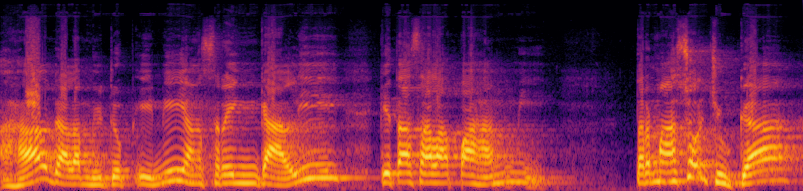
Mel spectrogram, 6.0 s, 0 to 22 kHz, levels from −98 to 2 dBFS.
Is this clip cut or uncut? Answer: uncut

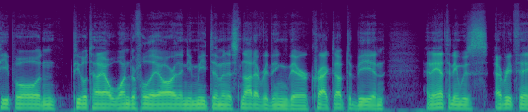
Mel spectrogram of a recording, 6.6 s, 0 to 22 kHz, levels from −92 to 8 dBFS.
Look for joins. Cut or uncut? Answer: uncut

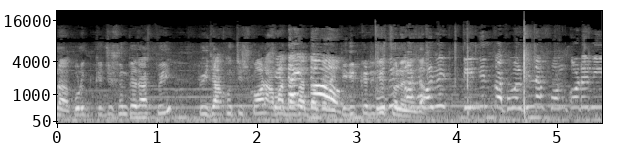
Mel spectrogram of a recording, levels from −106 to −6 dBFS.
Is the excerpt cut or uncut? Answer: uncut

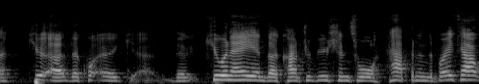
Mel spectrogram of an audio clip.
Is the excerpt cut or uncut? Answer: cut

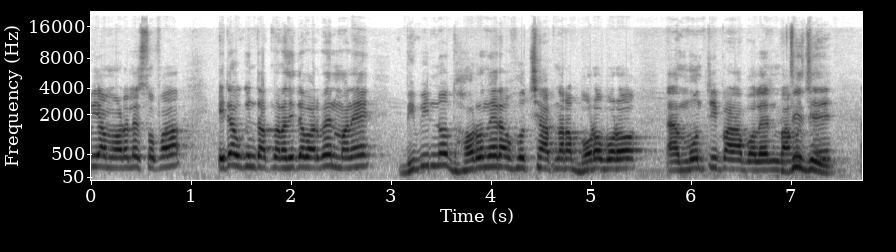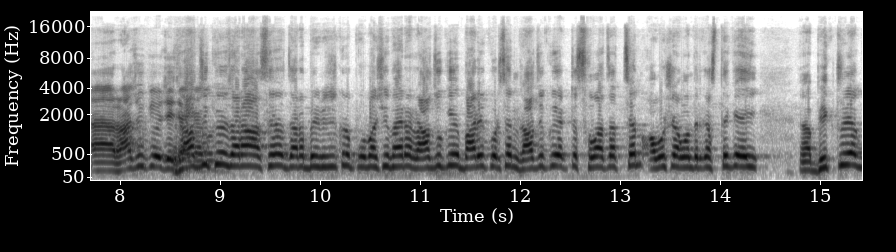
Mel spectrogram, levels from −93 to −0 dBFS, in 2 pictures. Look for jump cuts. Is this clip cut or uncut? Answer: uncut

